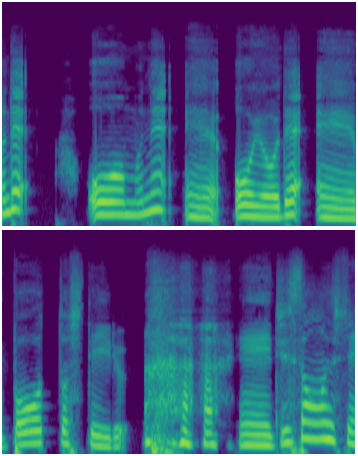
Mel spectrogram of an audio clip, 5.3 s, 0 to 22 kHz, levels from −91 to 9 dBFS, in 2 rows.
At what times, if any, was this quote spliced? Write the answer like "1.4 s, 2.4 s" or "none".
4.3 s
